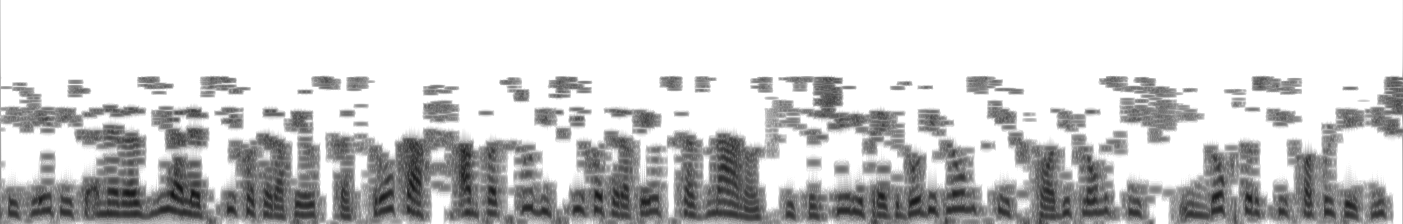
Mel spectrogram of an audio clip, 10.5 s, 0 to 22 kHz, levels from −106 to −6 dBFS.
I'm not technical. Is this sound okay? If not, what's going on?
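No. The speech sounds watery and swirly throughout, with nothing above 5.3 kHz, likely from heavy MP3 compression. Plain muffling would dull it without that warbling.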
